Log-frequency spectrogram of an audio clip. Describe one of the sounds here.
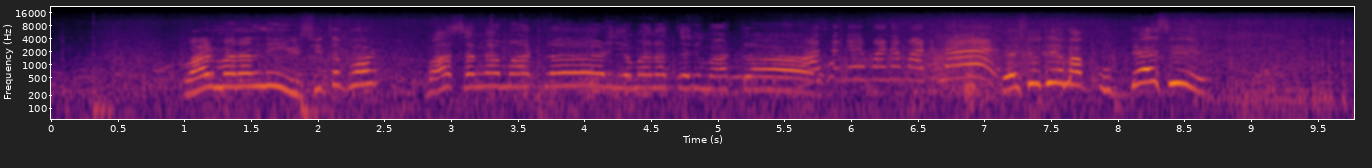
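A man sings in long, wavering notes nearby.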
